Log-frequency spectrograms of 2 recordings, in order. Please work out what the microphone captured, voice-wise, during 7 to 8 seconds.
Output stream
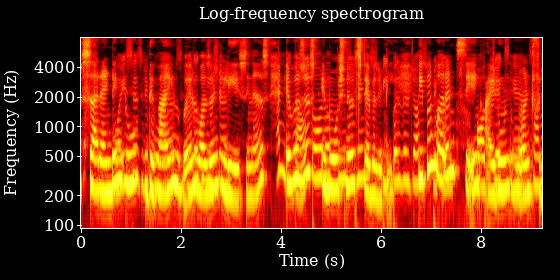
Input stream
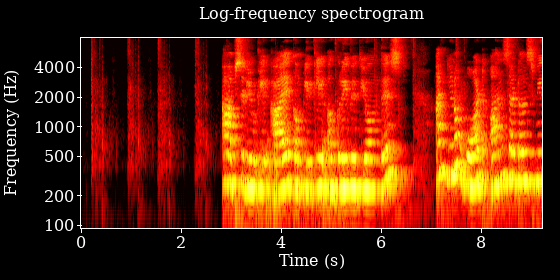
user only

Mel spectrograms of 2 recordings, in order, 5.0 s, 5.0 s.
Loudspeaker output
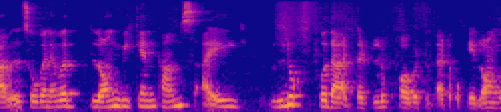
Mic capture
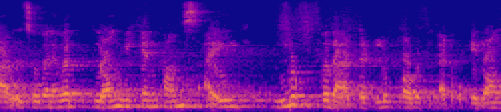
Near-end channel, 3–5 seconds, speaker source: echo only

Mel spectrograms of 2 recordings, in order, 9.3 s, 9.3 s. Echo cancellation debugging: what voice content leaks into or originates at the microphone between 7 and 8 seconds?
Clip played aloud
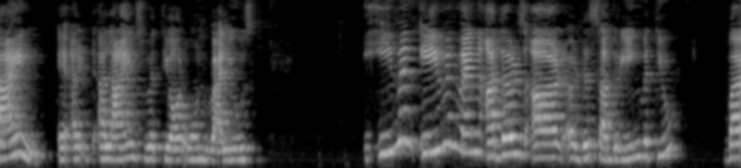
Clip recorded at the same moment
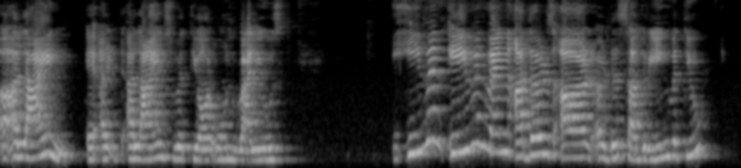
echo only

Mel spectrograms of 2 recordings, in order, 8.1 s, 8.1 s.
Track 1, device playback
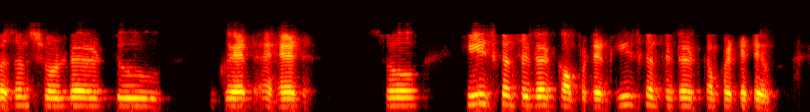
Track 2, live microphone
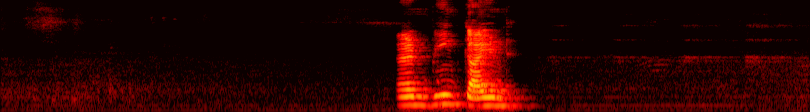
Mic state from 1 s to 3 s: neither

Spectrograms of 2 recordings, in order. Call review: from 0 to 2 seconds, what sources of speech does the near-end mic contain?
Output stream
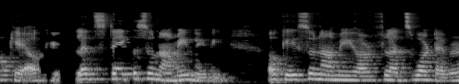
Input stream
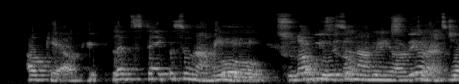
echo only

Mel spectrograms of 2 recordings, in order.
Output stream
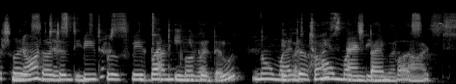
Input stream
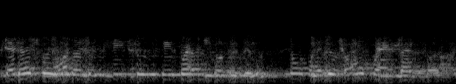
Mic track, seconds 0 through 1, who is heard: echo only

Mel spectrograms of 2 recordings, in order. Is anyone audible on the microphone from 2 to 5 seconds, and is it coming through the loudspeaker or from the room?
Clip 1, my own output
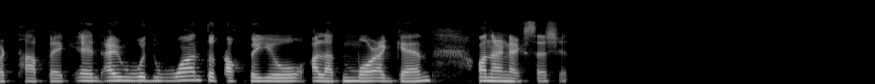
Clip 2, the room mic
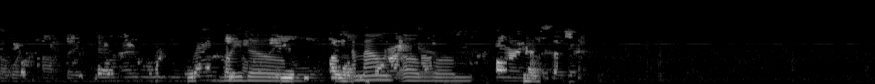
both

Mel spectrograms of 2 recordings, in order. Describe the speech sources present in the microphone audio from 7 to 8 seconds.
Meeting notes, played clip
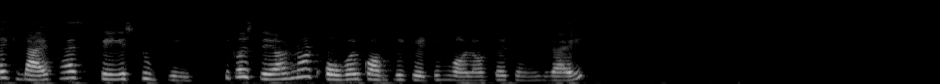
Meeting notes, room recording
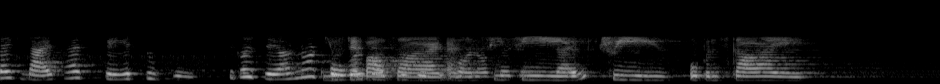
user only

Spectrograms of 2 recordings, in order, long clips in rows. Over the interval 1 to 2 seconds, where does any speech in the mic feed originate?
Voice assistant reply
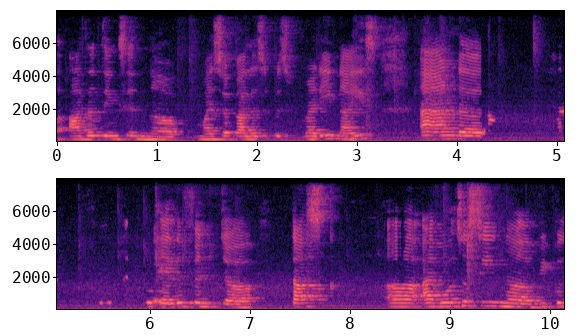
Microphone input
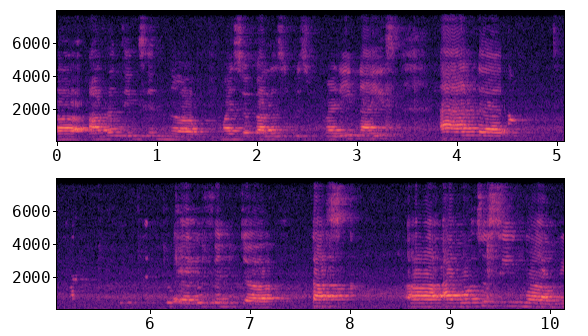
echo only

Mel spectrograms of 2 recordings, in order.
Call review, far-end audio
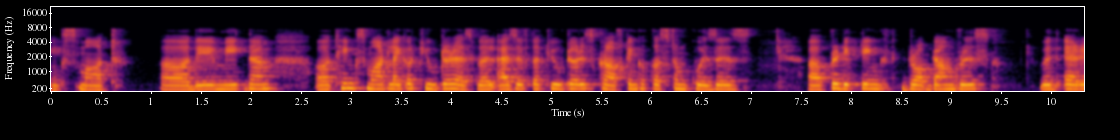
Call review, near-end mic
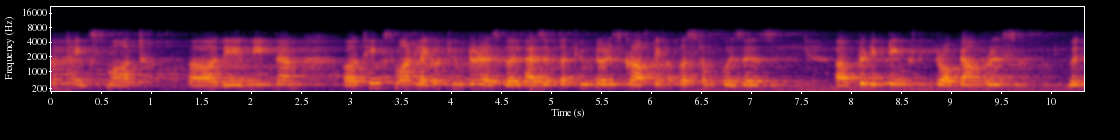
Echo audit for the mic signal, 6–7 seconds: echo only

